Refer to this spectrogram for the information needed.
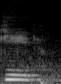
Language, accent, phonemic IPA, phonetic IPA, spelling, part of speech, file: Armenian, Eastern Armenian, /ɡiɾ/, [ɡiɾ], գիր, noun, Hy-գիր.ogg
- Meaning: 1. letter (symbol in an alphabet) 2. script, writing system 3. document 4. tail (of a coin)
